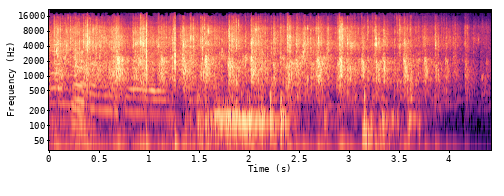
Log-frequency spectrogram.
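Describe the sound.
An audience at an evening event applauds a speaker coming to the microphone, a dense wash of hand claps for a few seconds with voices talking over the start and murmuring through it.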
